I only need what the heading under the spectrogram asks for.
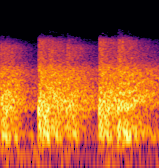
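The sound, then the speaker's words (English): Gunshots fired high into the air in a Western setting: two sharp, loud cracks less than a second apart, each trailing off in a long rumbling decay, with no voices. “I'll smoke out. Use your gun, Tonto, but aim high.”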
